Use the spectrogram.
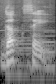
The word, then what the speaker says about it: gakusei: kalau kedua huruf ini terletak di antara huruf k s p h f j&t atau C maka huruf i dan u tersebut enggak enggak usah dibaca contohnya adalah suku e terusannya suku e-tab yg dibacanya Square Lalu ada ada lagi kokusai dibacanya poksay lalu berikutnya adalah gakusei dibacanya gak C nomor 5 ada huruf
